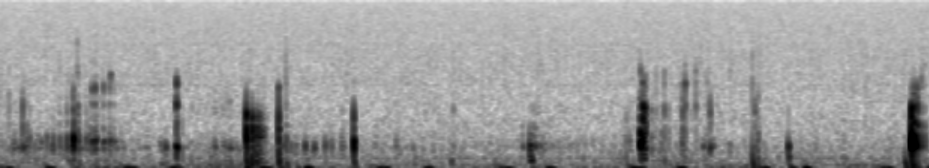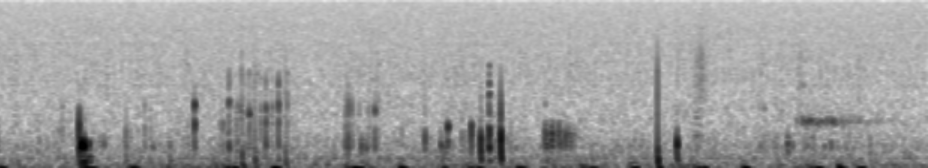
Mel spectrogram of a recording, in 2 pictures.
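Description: Repeated gurgles, squeaks and low groaning rumbles from the belly: loud stomach growling, an ordinary digestive sound.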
